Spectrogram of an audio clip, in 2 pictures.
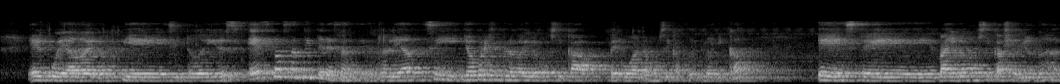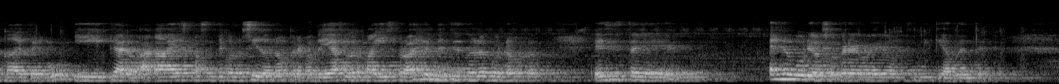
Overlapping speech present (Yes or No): No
